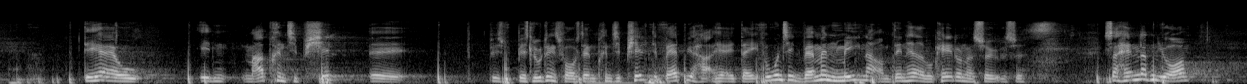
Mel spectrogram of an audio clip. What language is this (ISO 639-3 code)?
dan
